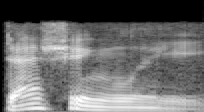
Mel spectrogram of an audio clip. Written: dashingly

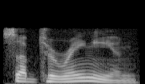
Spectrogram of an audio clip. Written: subterranean

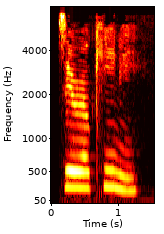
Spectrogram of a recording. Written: zerokini

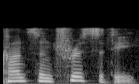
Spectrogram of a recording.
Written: concentricity

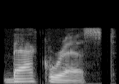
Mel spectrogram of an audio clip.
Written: backrest

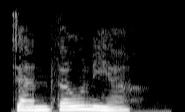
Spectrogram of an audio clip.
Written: danthonia

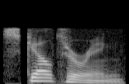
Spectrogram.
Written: skeltering

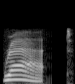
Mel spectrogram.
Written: rat

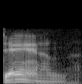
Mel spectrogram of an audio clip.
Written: dan

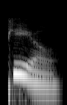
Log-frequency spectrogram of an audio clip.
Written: Pele

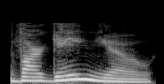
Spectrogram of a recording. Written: vargueno

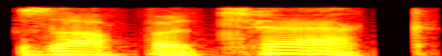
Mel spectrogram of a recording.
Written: Zapotec

